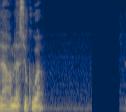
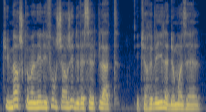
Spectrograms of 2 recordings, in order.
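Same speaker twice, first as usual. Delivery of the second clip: high, loud, fast fussing scold; old lady scolding the servant; 5 semitones higher, 4 dB louder than usual. A narrator's reading. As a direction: nag the clumsy maid.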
